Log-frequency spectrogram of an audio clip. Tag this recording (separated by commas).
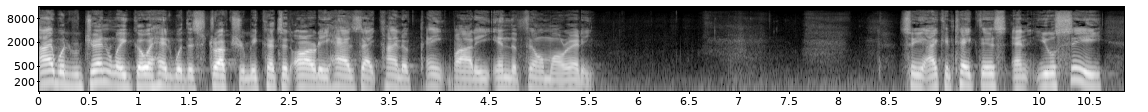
Speech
